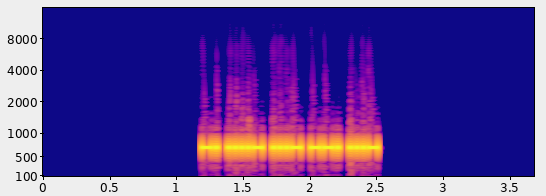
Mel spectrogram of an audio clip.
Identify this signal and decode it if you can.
Morse code, heard as a keyed tone, about 52 wpm, 700 Hz. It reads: N4VGV
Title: USA Call Signs - 4x Character Spacing - 50wpm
